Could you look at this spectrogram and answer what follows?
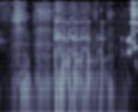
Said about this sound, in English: I just heard this cat.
